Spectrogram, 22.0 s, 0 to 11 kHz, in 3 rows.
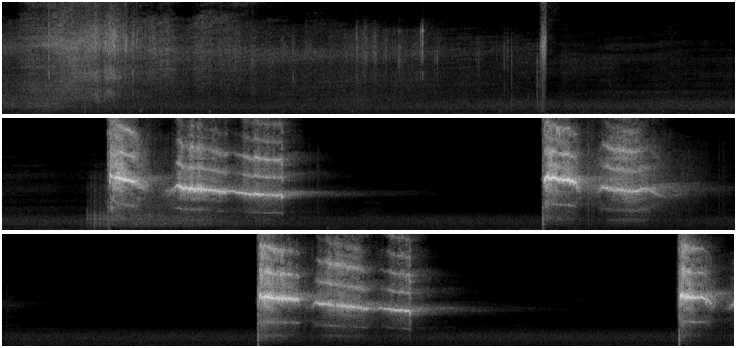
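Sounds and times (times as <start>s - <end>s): firework whistle: 0.0s - 4.3s, 8.2s - 10.9s, 12.7s - 14.6s, 17.2s - 19.5s, 21.4s - 21.9s
firework pop: 0.2s - 2.9s, 3.5s - 5.6s.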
